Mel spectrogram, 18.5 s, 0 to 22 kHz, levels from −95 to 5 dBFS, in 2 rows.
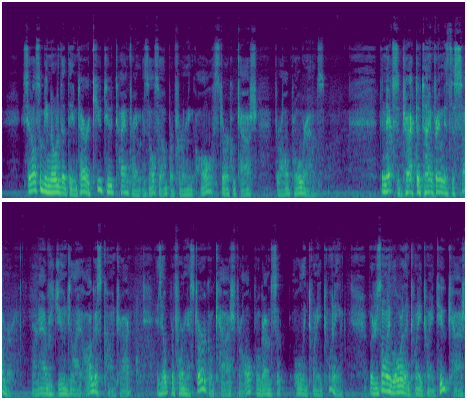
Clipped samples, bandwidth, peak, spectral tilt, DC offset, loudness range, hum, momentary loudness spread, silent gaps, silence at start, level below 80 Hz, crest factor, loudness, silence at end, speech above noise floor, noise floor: under 0.1%; 12.5 kHz; -8 dBFS; -5.5 dB/octave; under 0.1%; 7 LU; none; 17 LU; none; 0.2 s; -48 dBFS; 22 dB; -29 LUFS; 0 s; 23 dB; -51 dBFS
